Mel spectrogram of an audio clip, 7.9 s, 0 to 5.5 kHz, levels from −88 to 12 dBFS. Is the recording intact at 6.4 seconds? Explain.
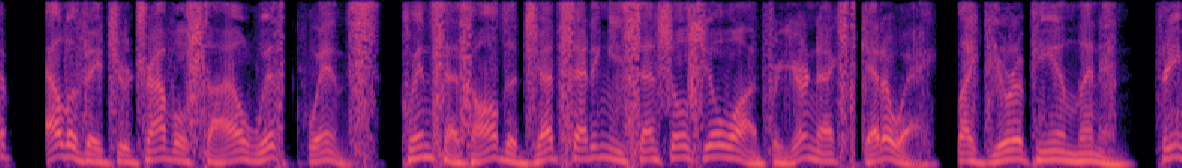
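No. Aliasing runs through the whole speech clip: downsampling without an anti-alias filter folds energy above 5.5 kHz back as strong, gritty, metallic sibilance.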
